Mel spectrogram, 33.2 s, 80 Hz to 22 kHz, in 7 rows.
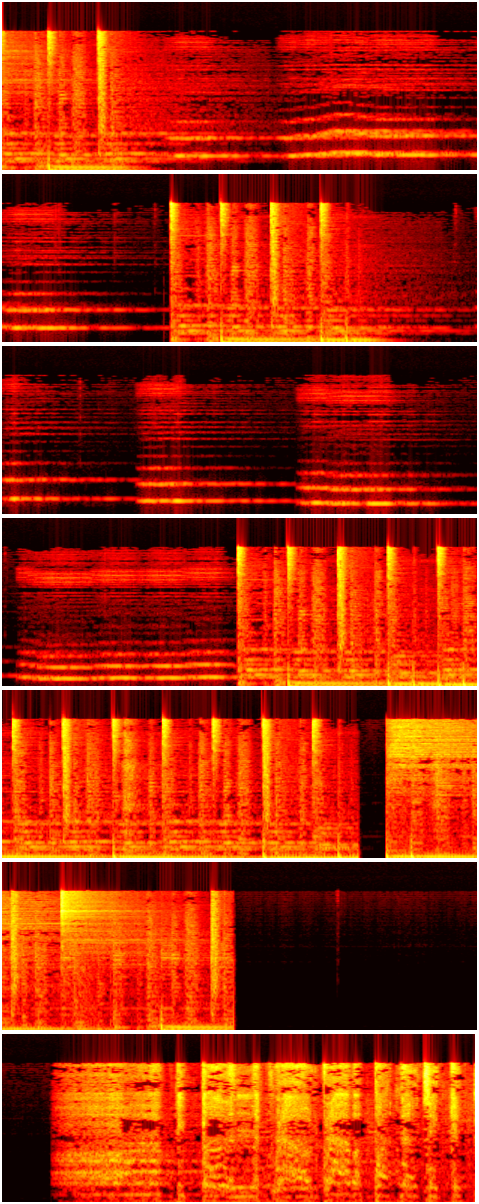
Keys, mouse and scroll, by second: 20.7 F1, 22.0 click, 27.7 right click.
